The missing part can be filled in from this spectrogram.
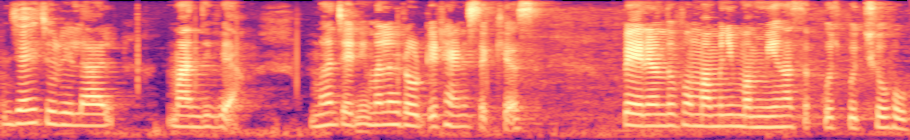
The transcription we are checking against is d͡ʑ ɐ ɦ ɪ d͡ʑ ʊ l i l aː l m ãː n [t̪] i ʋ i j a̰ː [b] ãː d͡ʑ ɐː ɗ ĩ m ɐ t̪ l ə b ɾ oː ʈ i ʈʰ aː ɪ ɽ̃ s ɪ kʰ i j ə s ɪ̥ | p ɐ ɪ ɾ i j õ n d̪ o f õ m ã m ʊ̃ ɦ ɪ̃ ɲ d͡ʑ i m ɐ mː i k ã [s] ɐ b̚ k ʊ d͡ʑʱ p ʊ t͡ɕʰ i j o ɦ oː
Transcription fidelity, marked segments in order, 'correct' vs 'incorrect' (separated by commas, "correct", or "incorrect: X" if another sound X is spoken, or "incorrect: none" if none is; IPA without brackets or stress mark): incorrect: d̪, incorrect: m, correct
